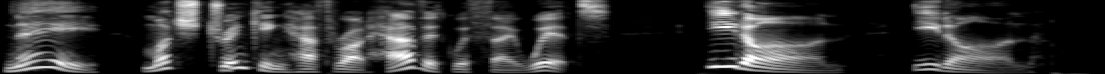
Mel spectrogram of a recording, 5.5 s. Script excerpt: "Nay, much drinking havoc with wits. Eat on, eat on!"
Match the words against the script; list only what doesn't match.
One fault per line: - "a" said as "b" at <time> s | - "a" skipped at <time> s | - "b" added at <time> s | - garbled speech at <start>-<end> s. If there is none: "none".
- "hath wrought" added at 1.4 s
- "thy" added at 2.4 s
